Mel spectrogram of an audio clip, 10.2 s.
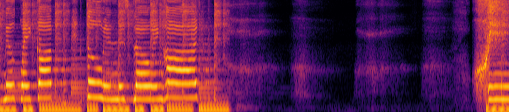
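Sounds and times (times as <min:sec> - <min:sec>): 
speech: 0:00.1 - 0:03.8, 0:09.8 - 0:10.1
soft breathy inhales: 0:04.6 - 0:09.7.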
